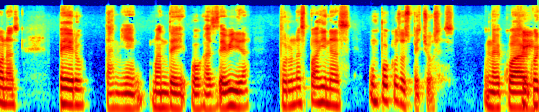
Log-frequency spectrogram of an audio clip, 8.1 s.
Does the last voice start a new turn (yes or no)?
no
